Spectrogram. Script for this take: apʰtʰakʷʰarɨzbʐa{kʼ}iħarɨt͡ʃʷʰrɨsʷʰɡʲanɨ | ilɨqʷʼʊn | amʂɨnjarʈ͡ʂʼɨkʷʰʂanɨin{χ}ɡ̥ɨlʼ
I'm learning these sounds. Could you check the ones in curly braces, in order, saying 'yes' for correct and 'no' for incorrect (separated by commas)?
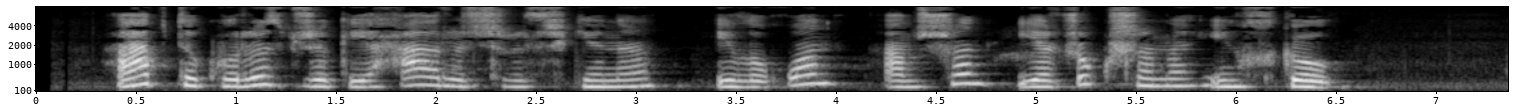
yes, yes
